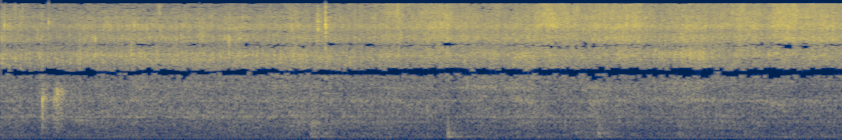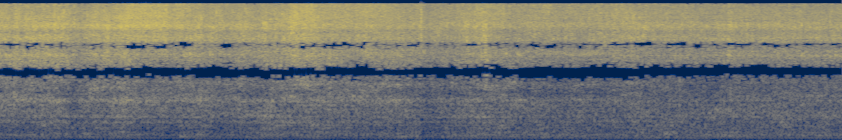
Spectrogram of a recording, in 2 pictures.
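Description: Chicken and potato pieces sizzling steadily in hot oil as they fry, with green chilli and ginger-garlic paste just added. A couple of short knocks about half a second in.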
